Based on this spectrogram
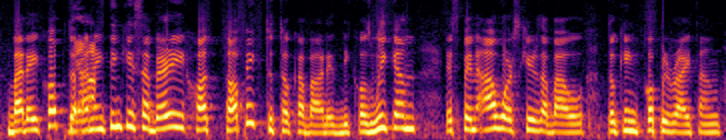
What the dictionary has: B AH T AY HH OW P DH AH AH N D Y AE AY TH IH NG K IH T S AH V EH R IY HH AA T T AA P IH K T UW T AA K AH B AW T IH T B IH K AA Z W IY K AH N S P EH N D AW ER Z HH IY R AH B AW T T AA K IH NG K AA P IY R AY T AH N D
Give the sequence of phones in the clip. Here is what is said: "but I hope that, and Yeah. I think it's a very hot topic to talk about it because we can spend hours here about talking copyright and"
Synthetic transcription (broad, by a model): B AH T AY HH OW P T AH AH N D AY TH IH NG K IH T S AH V EH R IY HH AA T T AA P IH K T UW T AA K AH B AW T IH T B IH K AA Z W IY K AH N S P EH N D AW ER S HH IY R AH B AW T T AA K IH NG K AA P IY R AY T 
